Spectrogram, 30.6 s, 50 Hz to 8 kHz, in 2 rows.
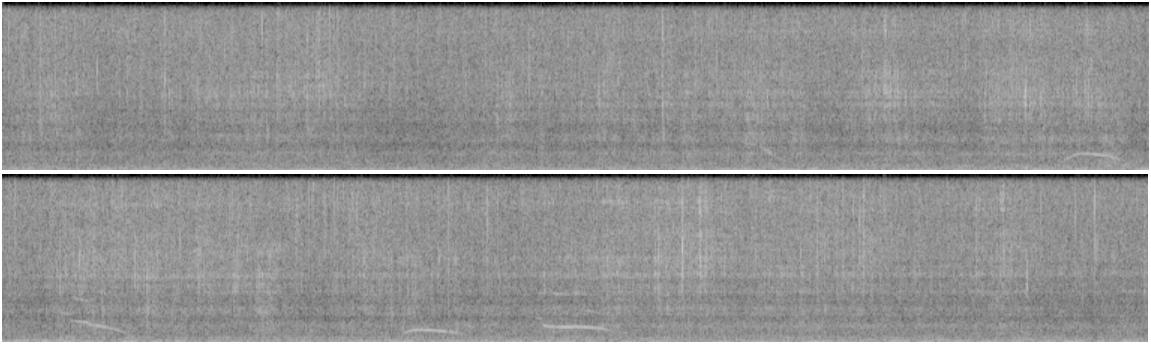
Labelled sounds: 14.3	14.8	humpback whale, 0.78 to 0.91 kHz
16.2	16.8	humpback whale, 0.78 to 2.2 kHz
22.5	23.2	humpback whale, 0.78 to 2.4 kHz

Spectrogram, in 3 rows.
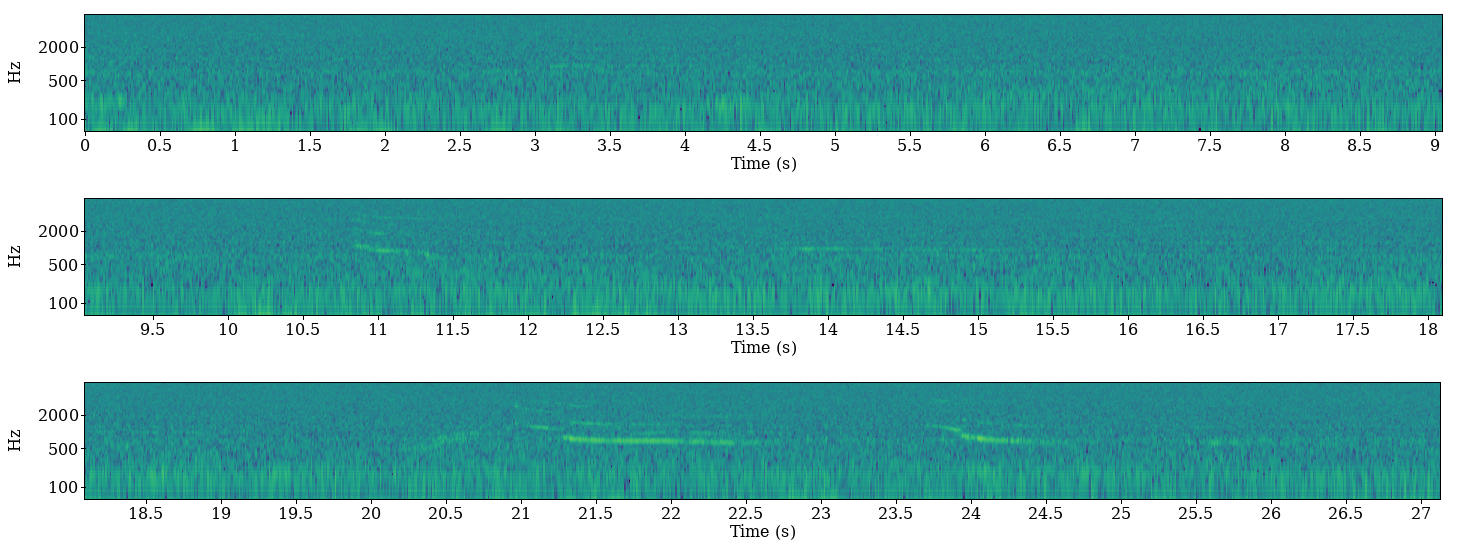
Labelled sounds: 10.8	11.3	humpback whale, 0.80 to 4.0 kHz
21.3	21.7	humpback whale, 1.3 to 1.5 kHz
23.7	24.0	humpback whale, 1.0 to 1.3 kHz

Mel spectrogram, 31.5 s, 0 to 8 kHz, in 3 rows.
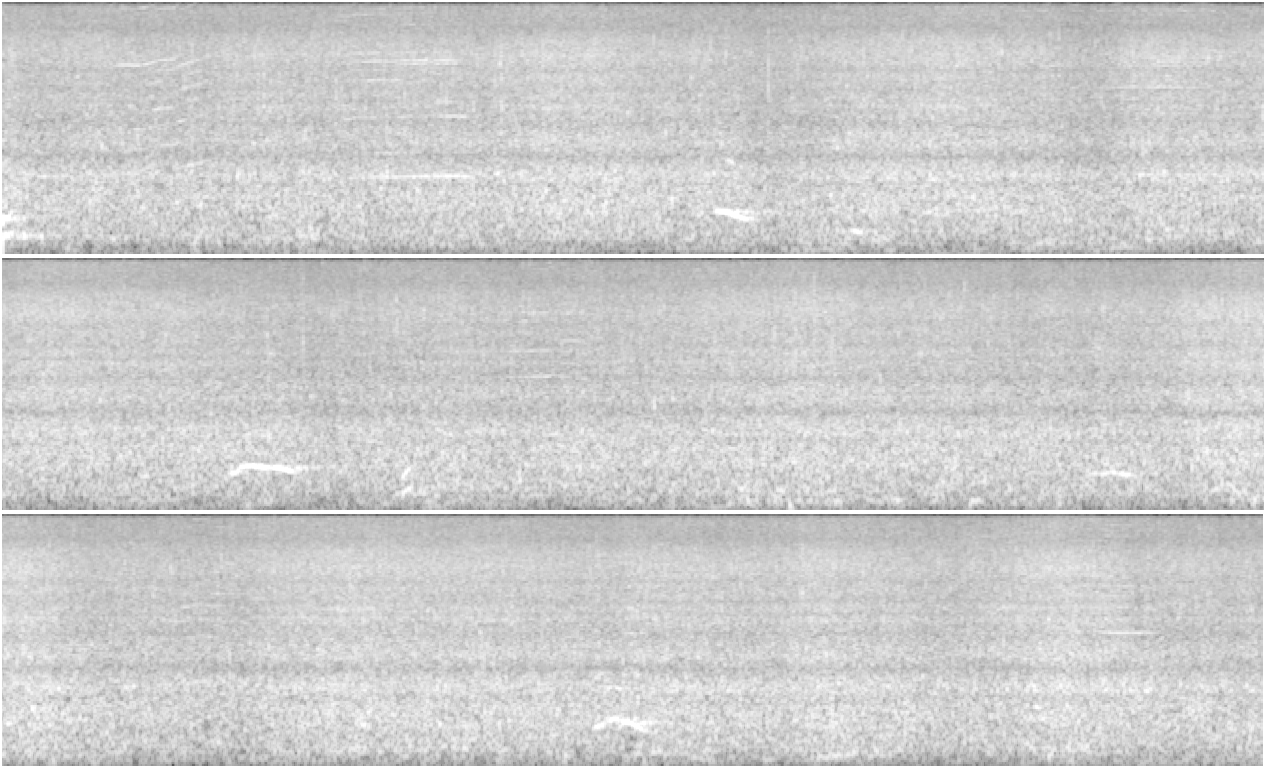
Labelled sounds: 1.2	1.7	humpback whale, 3.6 to 4.2 kHz
2.8	3.6	humpback whale, 3.9 to 7.0 kHz
14.9	15.2	humpback whale, 1.9 to 2.0 kHz
30.2	30.6	humpback whale, 1.9 to 2.0 kHz

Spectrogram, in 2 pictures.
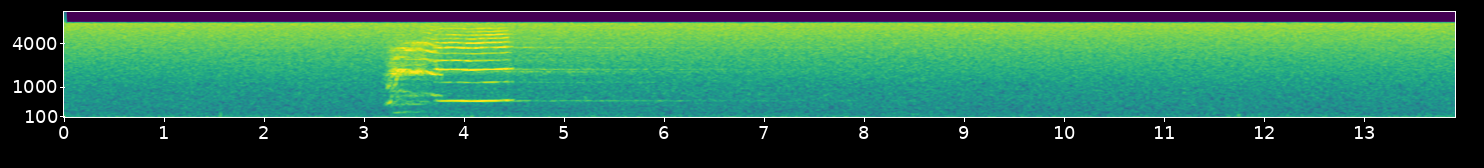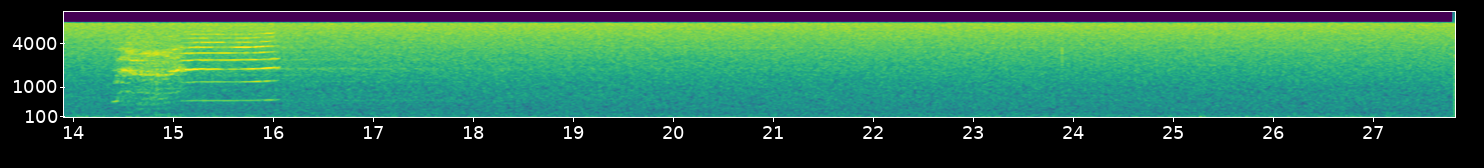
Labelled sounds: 3.2	4.5	killer whale, Bigg's (transient), 1.1 to 6.6 kHz
14.4	16.1	killer whale, Bigg's (transient), 1.1 to 5.4 kHz

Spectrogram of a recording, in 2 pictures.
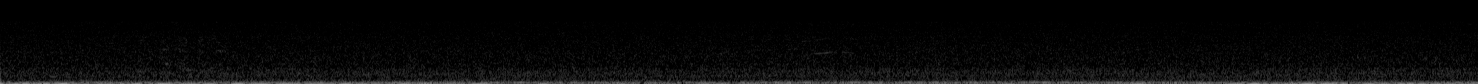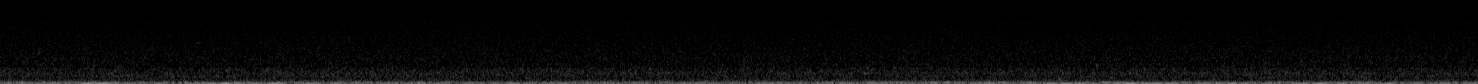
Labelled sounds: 8.1	8.4	killer whale, 1.5 to 1.8 kHz

